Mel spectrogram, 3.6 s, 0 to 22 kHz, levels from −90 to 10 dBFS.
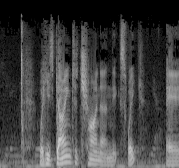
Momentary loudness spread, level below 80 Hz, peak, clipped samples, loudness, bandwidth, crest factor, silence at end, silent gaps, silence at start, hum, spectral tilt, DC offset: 11 LU; -38 dBFS; -4 dBFS; under 0.1%; -19 LUFS; 15.5 kHz; 16 dB; 0 s; none; 0 s; none; -4 dB/octave; under 0.1%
